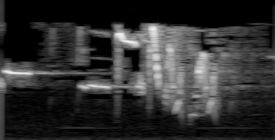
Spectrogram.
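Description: A Western Meadowlark, recorded by sound tracker Gordon Hempton, sings alone: a clear, high whistled note, then a quick tumbling run of bright, flutelike warbles that slide downward and fade, all in about two seconds.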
